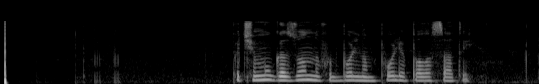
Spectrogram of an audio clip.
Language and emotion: Russian, neutral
